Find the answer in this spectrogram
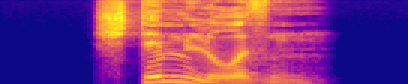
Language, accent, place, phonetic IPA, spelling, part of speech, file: German, Germany, Berlin, [ˈʃtɪmloːzn̩], stimmlosen, adjective, De-stimmlosen.ogg
- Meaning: inflection of stimmlos: 1. strong genitive masculine/neuter singular 2. weak/mixed genitive/dative all-gender singular 3. strong/weak/mixed accusative masculine singular 4. strong dative plural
